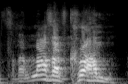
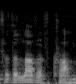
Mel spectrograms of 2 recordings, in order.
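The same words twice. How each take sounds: First: High, drawn-out loud shout; exclaimed curse. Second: Said in the usual way. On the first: Pretend. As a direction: bellow it as a mock oath. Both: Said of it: "That's a curse, I like to say".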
